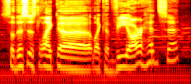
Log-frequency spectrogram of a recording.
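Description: An actor playing an irreverent, wisecracking astrophysicist in a sci-fi audio drama, with a sarcastic, informal and exasperated way of talking. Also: male voice, a little high, animated, normal speed, sharp tone, faint music behind. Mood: curious, chatty. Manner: sarcastic, informal, hesitant muttering and outbursts.

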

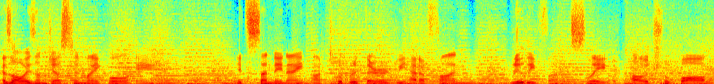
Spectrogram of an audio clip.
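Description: A man with a slightly hoarse voice hosting a casual sports podcast, talking loosely and repeating words as he goes. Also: mid-range voice, normal speed, loud music behind the voice. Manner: chatty, repeats words, laughs between points.

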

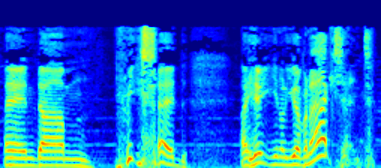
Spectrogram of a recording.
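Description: Husky talk-radio host, rambling. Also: male voice, a little high, unhurried, fairly bright tone, faint music behind. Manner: rambling, boastful asides. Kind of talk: casual opinionated talk radio.

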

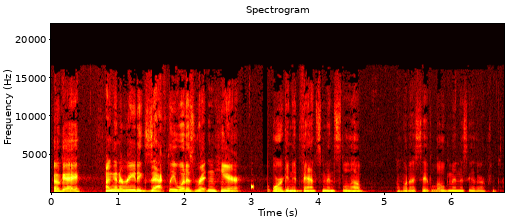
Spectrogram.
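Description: A man's voice: medium pitch, a little fast, background noise. A man recording voice lines who trips over hard names, curses and tries again. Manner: lively, breaks off to curse and retry. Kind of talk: blooper outtakes, swearing at tricky words.

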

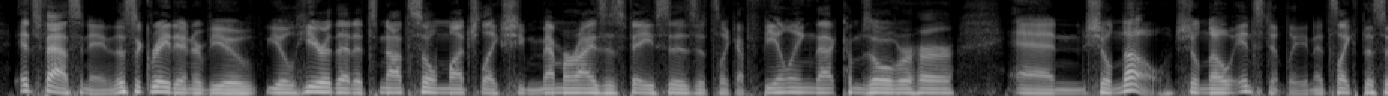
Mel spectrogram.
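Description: A man's voice: medium pitch, no room sound. A man with a New England accent co-hosting a podcast, chatting casually and rambling with fillers. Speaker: podcast co-host.

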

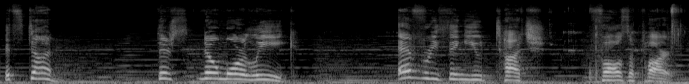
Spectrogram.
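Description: A self-important, resentful doctor in an audio drama. His phrasing is halting and dismissive with lively pitch movement, and faint music sits behind him. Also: full character voice. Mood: bitter, accusing.

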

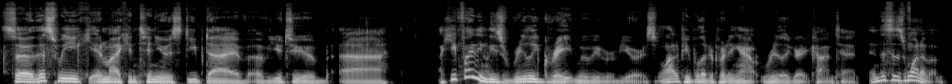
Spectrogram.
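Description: A man's voice: sits low, sing-song, brisk. A man co-hosting a podcast, casually chatting and giving recommendations. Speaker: podcast co-host. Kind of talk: casual review and recommendation chat.

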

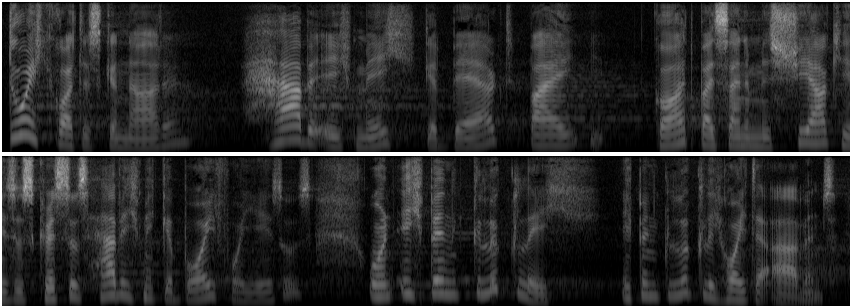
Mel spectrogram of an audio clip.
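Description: A man preaching a sermon in German, which is not his first language; he speaks haltingly and drops in English phrases. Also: on the high side, lively intonation, a bit bright. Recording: long hall reverb.

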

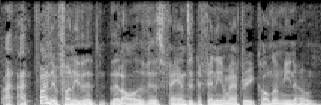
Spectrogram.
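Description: A man's voice: fairly low pitch, lively intonation, fast talker, warm tone, dry recording, studio quality. A man co-hosting a podcast in casual banter, with wry, teasing remarks. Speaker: podcast co-host.

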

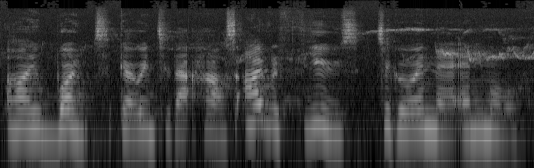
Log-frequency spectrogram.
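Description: A woman's voice: fairly high pitch, steady tone, moderate pace, natural voice. A woman playing an anxious, bitter sister in an audio drama, speaking in an emphatic, exasperated manner. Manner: emphatic, exasperated, repeating herself. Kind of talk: naturalistic audio drama acting. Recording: clear outdoor bird noise. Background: birdsong, outdoor ambience.

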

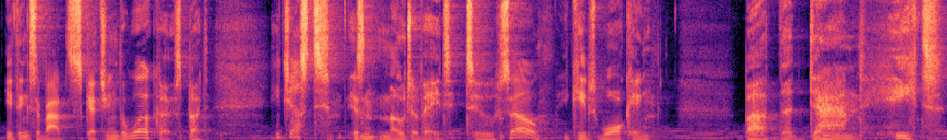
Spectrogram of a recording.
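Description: A man's voice: sits low, sing-song, slow pace, vocal fry, soft background music. A man narrating an old-time radio drama in a dramatic, suspenseful storytelling manner.

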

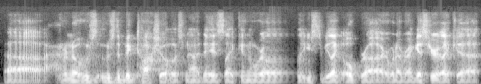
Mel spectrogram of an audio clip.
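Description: A man's voice: a bass voice, fast talker. A middle-aged man, a guest on a podcast, chatting in a laid-back, self-deprecating way with many fillers. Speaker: guest, insurance executive. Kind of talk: casual interview chat.

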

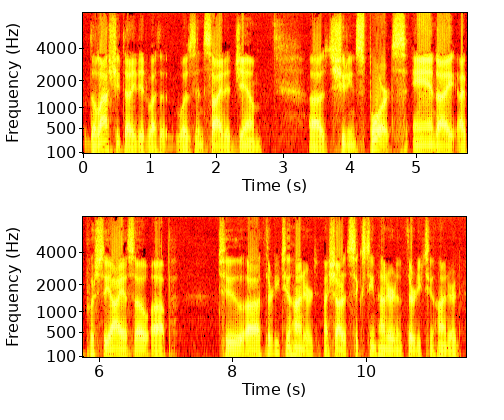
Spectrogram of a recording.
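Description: A man with a boomy voice giving a rambling, casual camera review full of fillers and restarts. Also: steady tone, unhurried, dry recording. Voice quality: boomy on a mic. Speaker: photography podcast regular reviewing cameras.

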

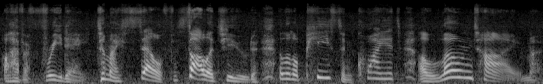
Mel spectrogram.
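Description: A woman's voice: on the low side, huge pitch swings, a little slow, heavy background noise. A woman voicing a fussy, timid, polite male homebody in a family audio drama, prim and hesitant. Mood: prim, contented. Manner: prim, hesitant, stammering when flustered.

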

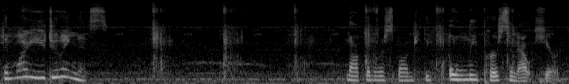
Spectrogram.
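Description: A woman's voice: medium pitch, big pitch swings, moderate pace, background noise, lightly acted. A young woman playing an exasperated, accusing but loyal girl in an audio drama, indignant and dramatic. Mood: indignant, hurt.

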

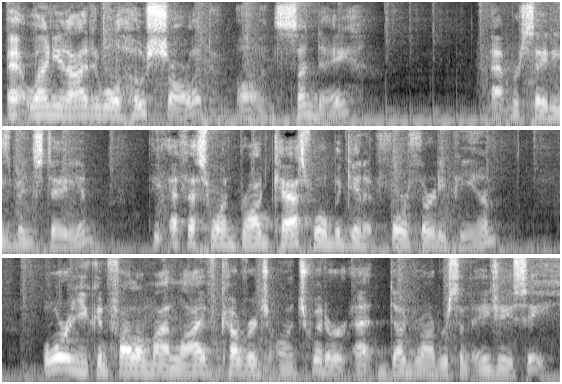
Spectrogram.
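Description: Male podcast host, stuffy-nosed, wry and self-deprecating, mellow and slightly high. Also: normal speed, faint music behind. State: stuffy from pollen allergy. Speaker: podcast host and sports reporter. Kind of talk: podcast commentary.

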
